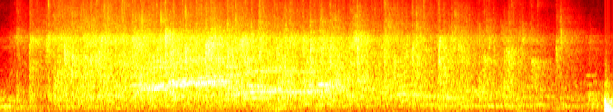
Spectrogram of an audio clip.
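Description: Audience applauding, swelling over the first couple of seconds and then slowly tapering off.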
